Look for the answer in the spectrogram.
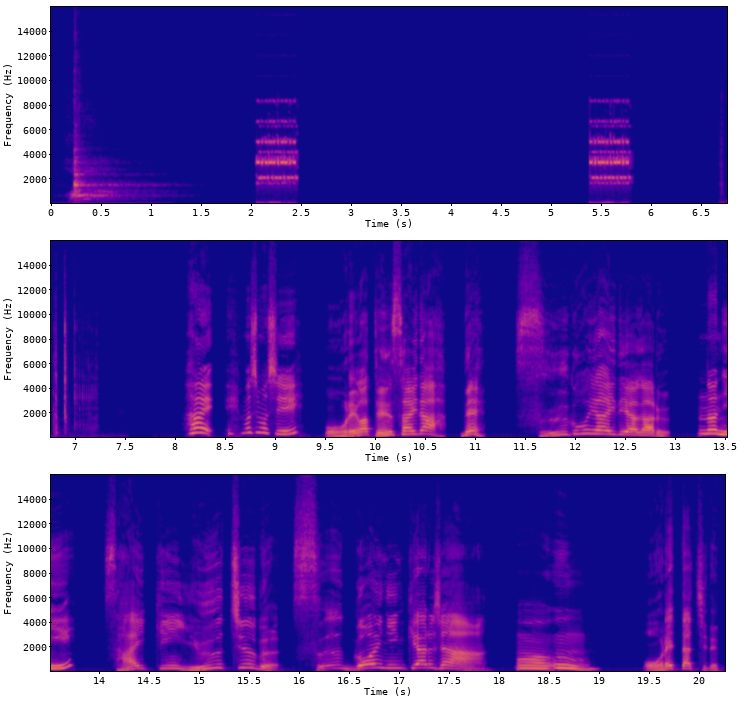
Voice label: dialog; JapanesePod101; Beginner Season 1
